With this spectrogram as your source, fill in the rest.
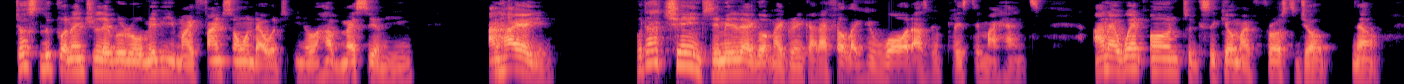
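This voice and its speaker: Speaking at a fairly quick pace, this voice has a Nigerian accent and lively intonation. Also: man, medium pitch for a man. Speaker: CEO and keynote speaker. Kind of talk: keynote talk.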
